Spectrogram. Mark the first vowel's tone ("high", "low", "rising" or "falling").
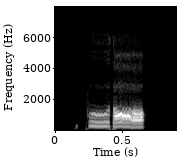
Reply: low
